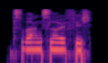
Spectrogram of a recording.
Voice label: "zwangsläufig", German; adjectives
